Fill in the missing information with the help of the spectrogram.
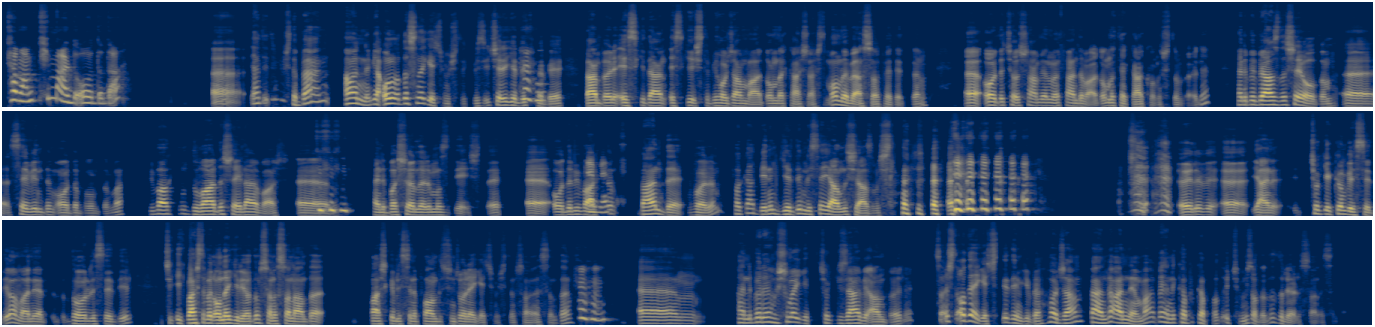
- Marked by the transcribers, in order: chuckle; chuckle; laughing while speaking: "yazmışlar"; laugh
- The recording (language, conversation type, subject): Turkish, podcast, Beklenmedik bir karşılaşmanın hayatını değiştirdiği zamanı anlatır mısın?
